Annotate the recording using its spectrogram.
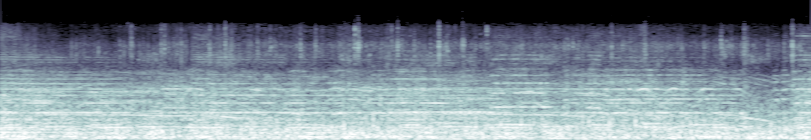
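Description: Orchestral film score over the noise of a battle: horses galloping and many voices shouting.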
